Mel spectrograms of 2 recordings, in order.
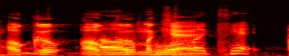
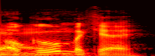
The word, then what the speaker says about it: Ogwumike: Ogwumike. – I had a Chinne Ogwumike. – Ogwumike.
